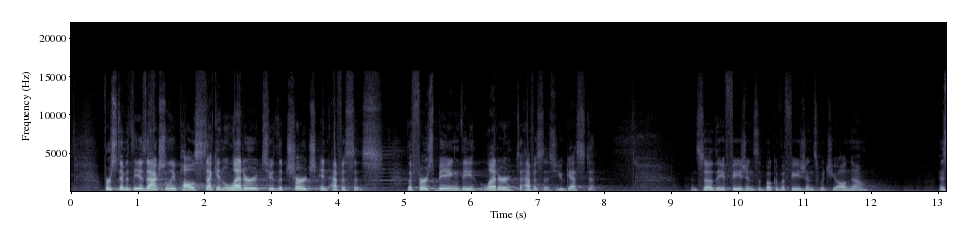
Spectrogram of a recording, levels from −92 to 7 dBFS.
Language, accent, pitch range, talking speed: English, American, 140-200 Hz, 160 wpm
